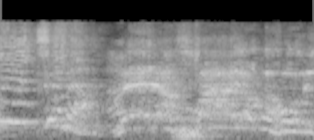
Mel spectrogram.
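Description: A man shouting through a microphone and PA loudspeakers, his voice swinging up and down in pitch with one long shout about a second in, over a crowd of voices.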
